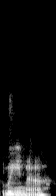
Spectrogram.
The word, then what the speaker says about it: Lienna: Lienna, but pronounced Lena.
